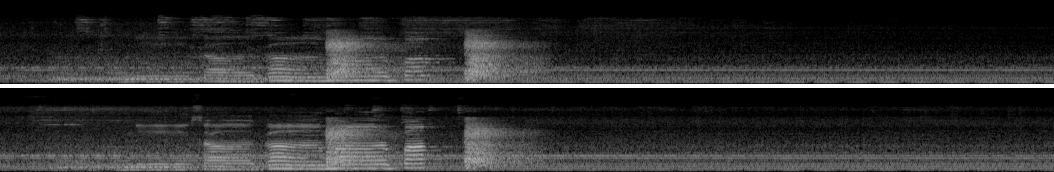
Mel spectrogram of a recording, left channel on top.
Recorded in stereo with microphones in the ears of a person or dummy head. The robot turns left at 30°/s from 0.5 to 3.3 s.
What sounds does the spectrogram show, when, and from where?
1.1 s singing: 50° right, 1.2 m; by 4.2 s 115° right, 1.2 m
3.2 s a gunshot: 45° right (ahead or behind), 9.5 m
